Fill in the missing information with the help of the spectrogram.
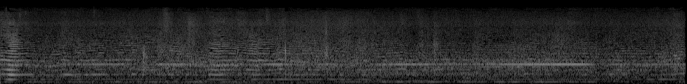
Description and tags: fly flyby filter2
A fly buzzing the microphone ran through band pass filter recorded with Olympus DS-40 with Sony ECMDS70P.
fly, insect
